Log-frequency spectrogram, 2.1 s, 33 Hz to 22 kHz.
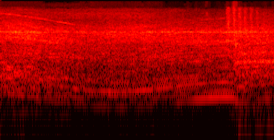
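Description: An F1 car in the F1 24 racing game at Monaco revs hard under heavy throttle, a loud sustained engine whine climbing in pitch before a brief lift and renewed rise, with no voices.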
